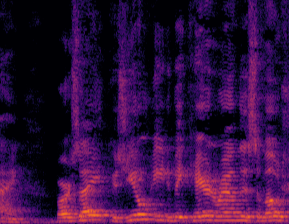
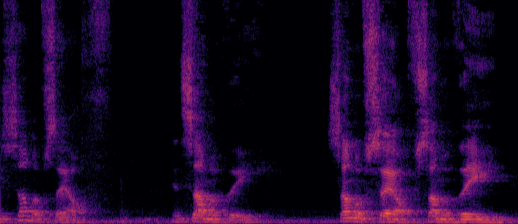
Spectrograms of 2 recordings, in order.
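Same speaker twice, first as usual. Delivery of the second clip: faintly; 4 semitones lower, 7 dB quieter than usual. Acted. The wistful heart answering faintly, much softer. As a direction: barely breathe the words. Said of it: "my wistful heart said faintly".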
